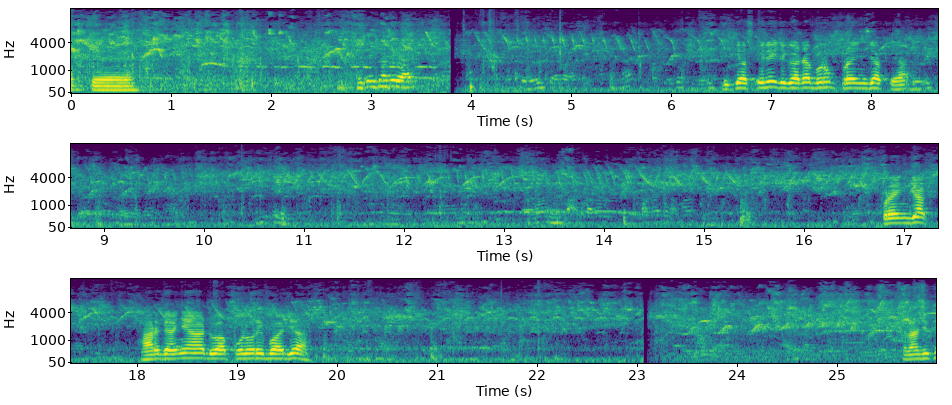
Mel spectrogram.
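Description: Many small birds chirp and twitter busily.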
